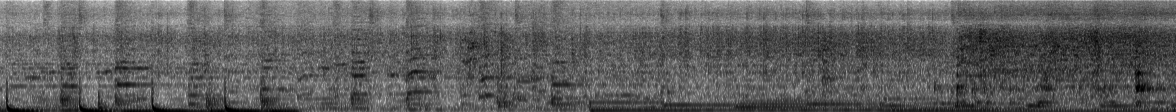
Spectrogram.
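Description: Diced bell peppers and Schezwan chutney sizzling in a stainless steel kadai as a steel spatula stirs them. The sizzle grows louder about seven seconds in, over soft background music.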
